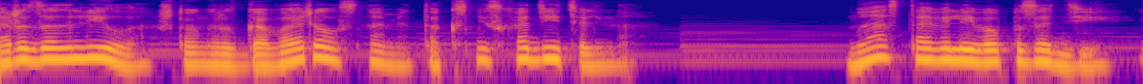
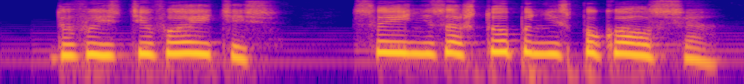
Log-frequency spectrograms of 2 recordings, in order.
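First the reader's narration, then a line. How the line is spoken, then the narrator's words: Unrestrained shout. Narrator (Russian): Не сдерживаясь, я закричала на Фласику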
